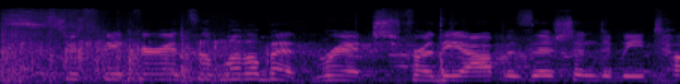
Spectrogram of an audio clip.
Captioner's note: some Applause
